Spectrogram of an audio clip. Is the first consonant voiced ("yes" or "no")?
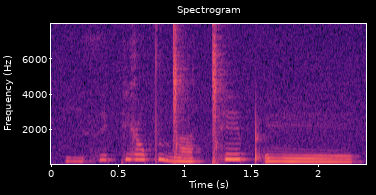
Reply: no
